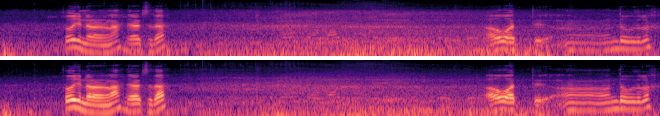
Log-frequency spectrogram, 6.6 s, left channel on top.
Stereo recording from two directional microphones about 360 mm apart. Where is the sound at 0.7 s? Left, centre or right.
Centre.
